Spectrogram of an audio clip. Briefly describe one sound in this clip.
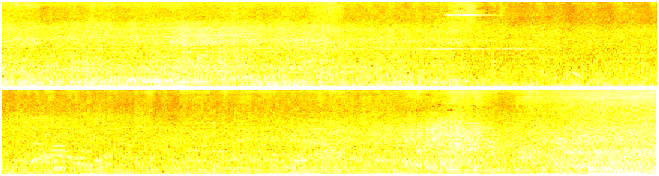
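Footsteps scuff along a pavement.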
